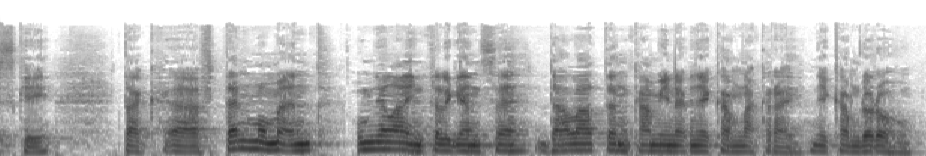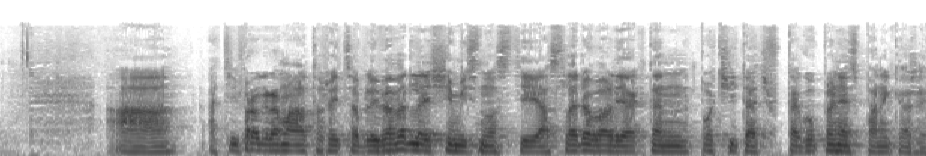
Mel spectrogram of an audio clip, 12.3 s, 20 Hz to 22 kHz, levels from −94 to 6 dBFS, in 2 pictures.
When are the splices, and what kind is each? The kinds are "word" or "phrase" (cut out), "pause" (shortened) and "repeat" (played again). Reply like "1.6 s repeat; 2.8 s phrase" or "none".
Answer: 2.3 s pause; 4.6 s word; 7.5 s pause; 7.8 s word; 11.3 s word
